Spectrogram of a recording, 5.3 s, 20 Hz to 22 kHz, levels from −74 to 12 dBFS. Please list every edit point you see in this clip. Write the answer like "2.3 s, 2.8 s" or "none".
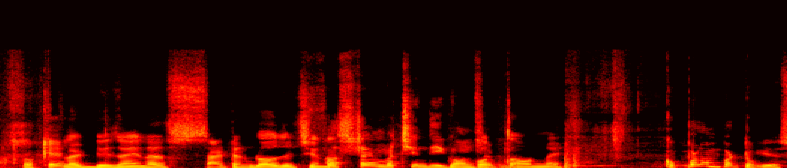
3.4 s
